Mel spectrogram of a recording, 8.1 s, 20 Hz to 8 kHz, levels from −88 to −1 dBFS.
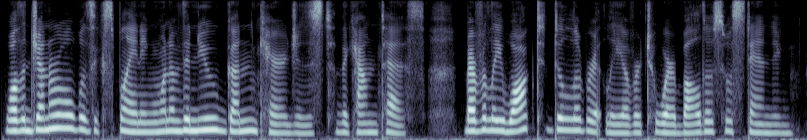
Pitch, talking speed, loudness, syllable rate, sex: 210 Hz, 170 wpm, -19 LUFS, 5.9 syllables/s, female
